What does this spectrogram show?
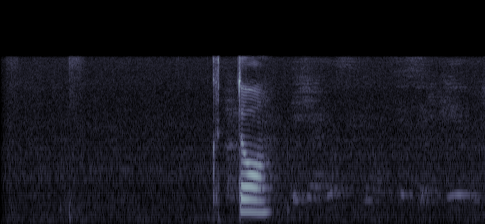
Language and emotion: Russian, neutral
